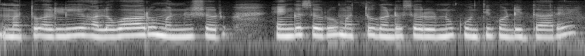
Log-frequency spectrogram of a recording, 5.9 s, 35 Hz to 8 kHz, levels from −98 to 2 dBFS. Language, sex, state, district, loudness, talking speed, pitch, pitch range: Kannada, female, Karnataka, Bidar, -14 LUFS, 80 wpm, 245 Hz, 235-260 Hz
